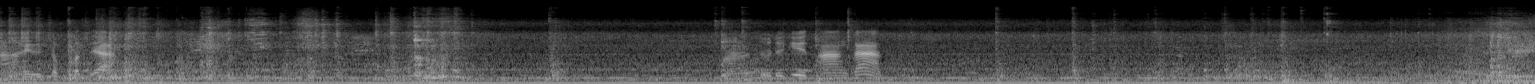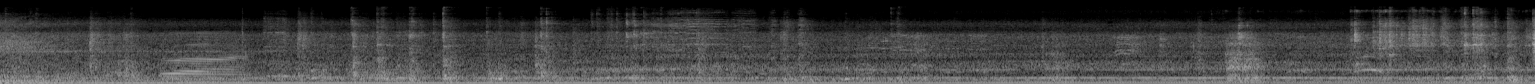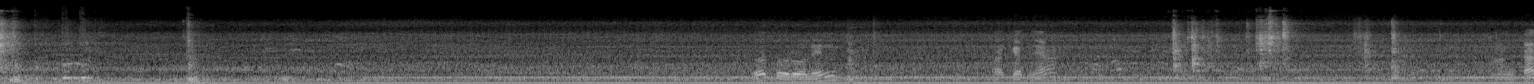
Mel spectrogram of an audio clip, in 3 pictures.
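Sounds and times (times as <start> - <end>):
excavator diesel engine droning: 0.0 - 46.0
metallic clanks and rattles: 28.8 - 31.7.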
